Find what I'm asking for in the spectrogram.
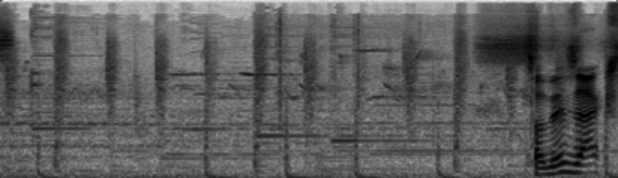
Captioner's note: birds chirping; jazzy music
